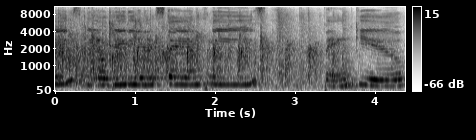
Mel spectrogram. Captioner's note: audience clapping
